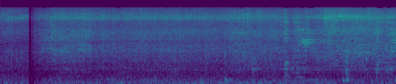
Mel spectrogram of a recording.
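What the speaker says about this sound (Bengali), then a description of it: "একটু ভালো করে ভেজে নেই।" Small puti fish fry in a pan with oil, a steady close sizzle with occasional stirring scrapes, fairly bright and continuous without talk.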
